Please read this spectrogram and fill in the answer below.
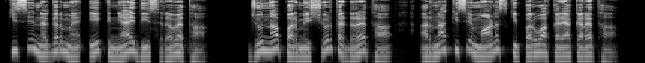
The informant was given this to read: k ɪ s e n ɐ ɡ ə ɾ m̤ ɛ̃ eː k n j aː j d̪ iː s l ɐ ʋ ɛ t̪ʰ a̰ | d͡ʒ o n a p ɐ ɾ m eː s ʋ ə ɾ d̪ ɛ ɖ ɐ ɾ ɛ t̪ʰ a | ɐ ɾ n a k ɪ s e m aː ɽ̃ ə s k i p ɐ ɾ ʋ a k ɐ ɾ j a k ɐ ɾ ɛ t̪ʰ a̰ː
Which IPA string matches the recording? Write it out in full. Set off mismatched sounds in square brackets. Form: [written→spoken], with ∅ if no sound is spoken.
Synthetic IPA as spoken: k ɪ s e n ɐ ɡ ə ɾ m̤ ɛ̃ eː k n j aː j d̪ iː s [l→ɾ] ɐ ʋ ɛ t̪ʰ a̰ | d͡ʒ o n a p ɐ ɾ m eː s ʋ ə ɾ [d̪→t̪] ɛ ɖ ɐ ɾ ɛ t̪ʰ a | ɐ ɾ n a k ɪ s e m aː ɽ̃ ə s k i p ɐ ɾ ʋ a k ɐ ɾ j a k ɐ ɾ ɛ t̪ʰ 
